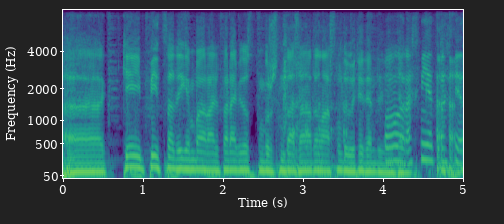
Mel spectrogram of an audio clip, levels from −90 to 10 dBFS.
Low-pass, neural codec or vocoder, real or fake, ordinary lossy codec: none; none; real; none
